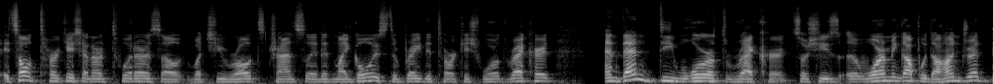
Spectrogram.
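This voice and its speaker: A young man gives comedic commentary, mocking his subject with sudden loud outbursts. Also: mid-range voice. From Iran. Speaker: commentary host.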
